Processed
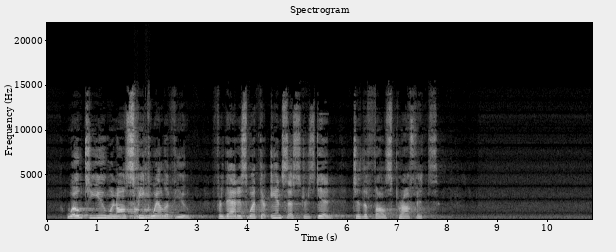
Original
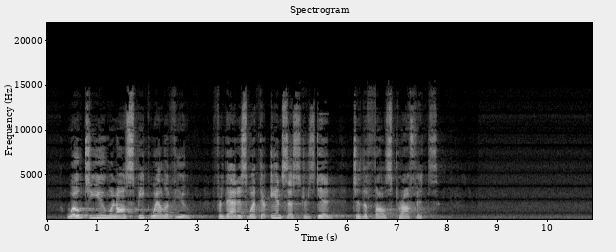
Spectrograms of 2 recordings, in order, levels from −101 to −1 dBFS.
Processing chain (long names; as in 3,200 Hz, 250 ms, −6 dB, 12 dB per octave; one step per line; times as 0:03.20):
0:01.67–0:02.16: envelope flattener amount 70%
